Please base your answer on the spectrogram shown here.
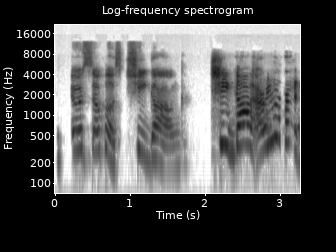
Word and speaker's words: Qigong: The one you did today, it's Ki Chong. I don't want to say it wrong. It was so close. Qigong.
